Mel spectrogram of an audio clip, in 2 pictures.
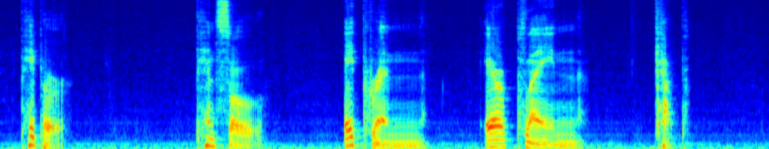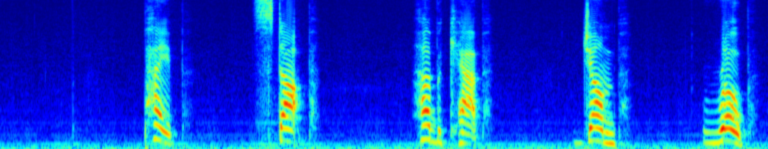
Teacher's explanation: p is played with a light springing apart of the lips just like for the bee · The whispered tap of this drumbeat P is played with a light springing apart of the lips, just like for the B. On the springing away, feel a B in a whisper without any puff of air. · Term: unvoiced labial stop consonant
